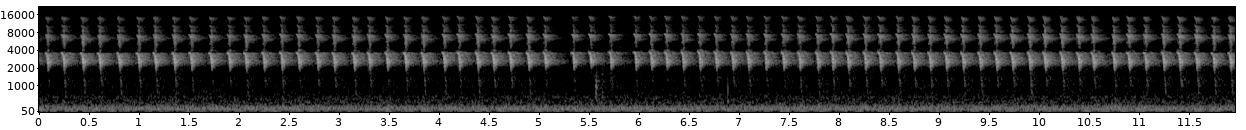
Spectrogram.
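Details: A female guinea pig chirps at night in her cage with a cage-mate, giving a steady, high-pitched, bird-like series of rapid notes, about three each second.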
